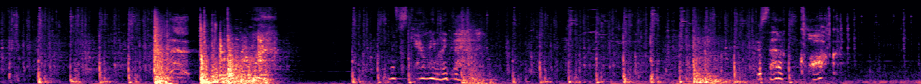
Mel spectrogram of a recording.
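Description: Heavy armoured footsteps clank.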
